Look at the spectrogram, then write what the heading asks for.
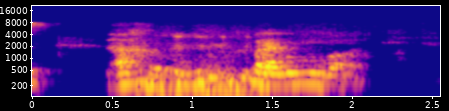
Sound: laughing

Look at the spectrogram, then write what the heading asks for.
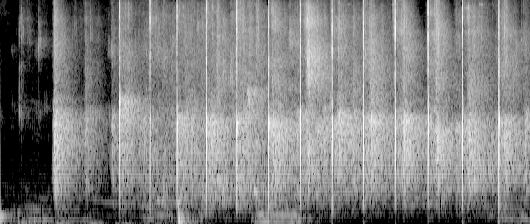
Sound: audience applauds

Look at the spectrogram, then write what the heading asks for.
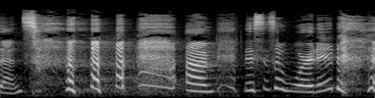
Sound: laughs

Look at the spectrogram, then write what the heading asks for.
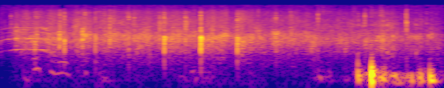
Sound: applause

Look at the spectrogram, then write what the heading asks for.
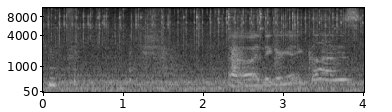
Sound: laughing

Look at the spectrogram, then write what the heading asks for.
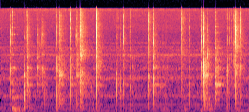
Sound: crackling

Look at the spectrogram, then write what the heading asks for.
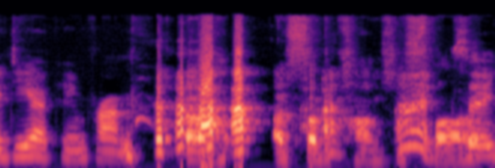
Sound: laughing

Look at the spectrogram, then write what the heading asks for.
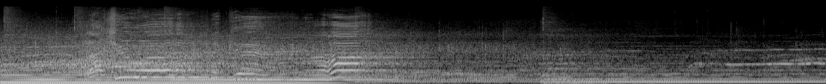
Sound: crowd

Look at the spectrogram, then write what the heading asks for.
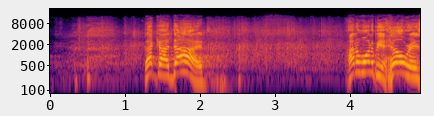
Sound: audience applauding

